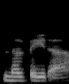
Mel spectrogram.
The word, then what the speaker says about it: Nevada: It is pronounced Nevada.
